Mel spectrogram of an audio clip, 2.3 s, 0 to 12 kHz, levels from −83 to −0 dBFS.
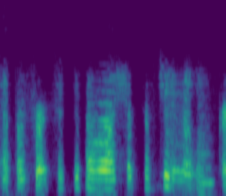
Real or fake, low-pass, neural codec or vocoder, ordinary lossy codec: fake; 10.8 kHz; codec, 44.1 kHz, 0.9 kbps, DAC; MP3, 64 kbps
